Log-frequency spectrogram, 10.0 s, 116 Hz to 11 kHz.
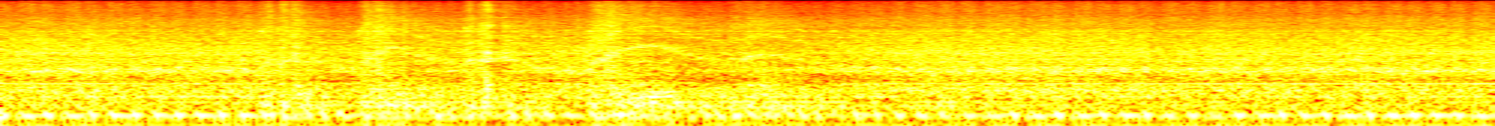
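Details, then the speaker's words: BMW K100 cafe racer: even steady engine hum, no knocks or misses beyond a brief passing swish; idling healthily. "so i just wanted to tell you the end of the story the bike is running nice and smoothly and i finally finally figured out the problem"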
